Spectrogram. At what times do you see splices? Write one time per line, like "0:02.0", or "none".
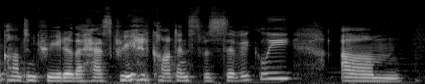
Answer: none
